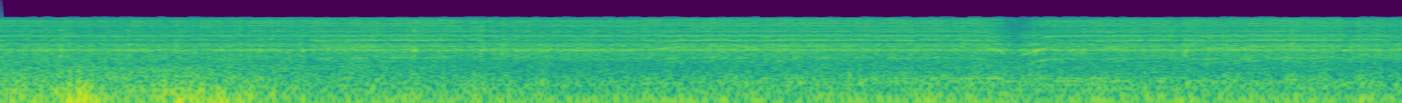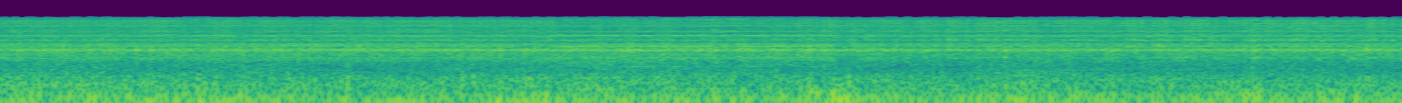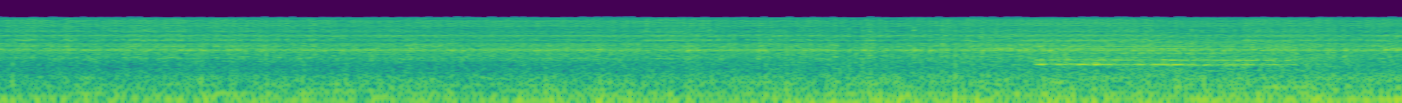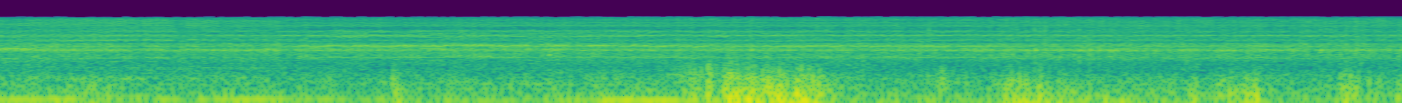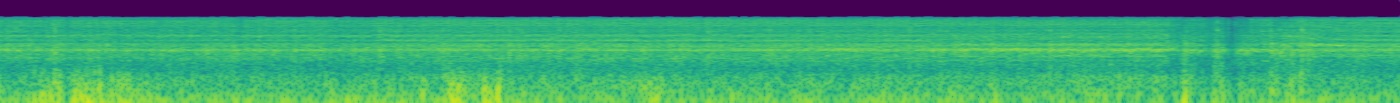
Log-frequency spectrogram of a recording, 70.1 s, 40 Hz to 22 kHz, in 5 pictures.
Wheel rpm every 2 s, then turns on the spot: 170, 170, 170, 170, 160, 150, 170, 170, 160, 160, 160, 170, 170, 170, 170, 170, 160, 170, 160, 170, 160, 170, 160, 170, 160, 170, 170, 170, 170, 160, 170, 170, 160, 140, 120.
none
